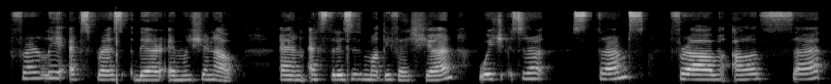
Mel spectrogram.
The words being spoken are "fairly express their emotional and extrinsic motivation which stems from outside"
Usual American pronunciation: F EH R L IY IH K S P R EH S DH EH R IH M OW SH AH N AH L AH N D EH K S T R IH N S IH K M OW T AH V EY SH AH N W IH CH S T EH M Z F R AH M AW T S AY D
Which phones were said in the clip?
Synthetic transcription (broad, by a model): F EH R L IY IH K S P R EH S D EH R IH M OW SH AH N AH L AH N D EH K S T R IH S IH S M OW T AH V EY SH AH N W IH CH S T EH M S F R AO M AW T S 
